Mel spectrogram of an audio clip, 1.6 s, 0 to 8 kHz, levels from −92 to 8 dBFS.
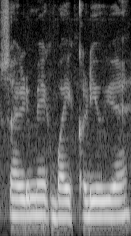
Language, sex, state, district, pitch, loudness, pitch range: Hindi, male, Uttar Pradesh, Shamli, 160 Hz, -11 LUFS, 160-170 Hz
